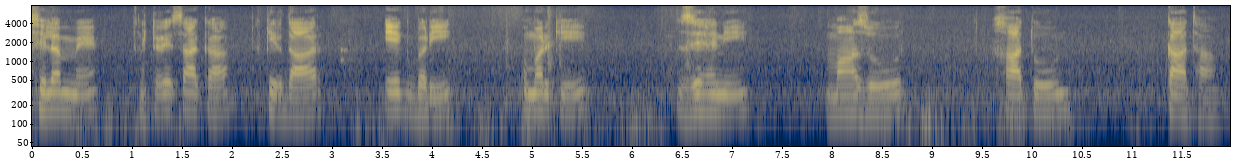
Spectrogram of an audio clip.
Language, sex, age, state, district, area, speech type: Urdu, male, 18-30, Bihar, Purnia, rural, read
